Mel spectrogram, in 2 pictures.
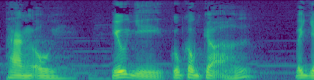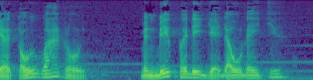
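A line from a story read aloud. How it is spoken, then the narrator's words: Sad, sighing. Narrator (Vietnamese): Thầy ta buồn bã thở dài nói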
